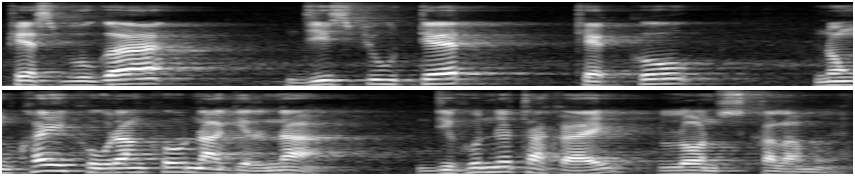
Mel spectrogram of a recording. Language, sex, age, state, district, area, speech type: Bodo, male, 60+, Assam, Chirang, rural, read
